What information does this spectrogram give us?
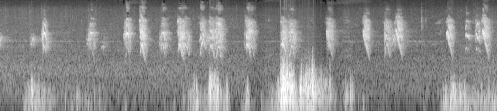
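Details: Red-necked tanager, a Caatinga bird, singing: a series of short, sharp, high chipping and squeaky notes spaced about half a second apart, over low rumbling background sounds.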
